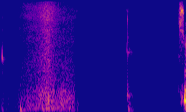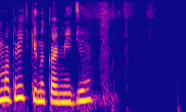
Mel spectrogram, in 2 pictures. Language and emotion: Russian, neutral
